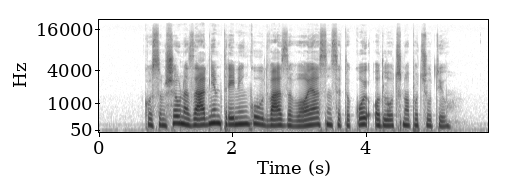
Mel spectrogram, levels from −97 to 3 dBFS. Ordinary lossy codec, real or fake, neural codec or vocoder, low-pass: none; real; none; 19.8 kHz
